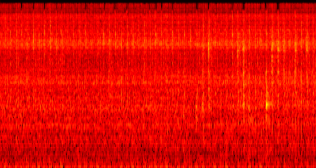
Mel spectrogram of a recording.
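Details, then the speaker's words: Single-cylinder motorcycle after idle-air screw adjustment: quiet, steady putter that settles back to an even idle after revving, with no stumbling or hunting; idle now set right; normal idle. "oke ini sudah pas langsamnya dapat kita geber gas seperti ini oke teman-teman"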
